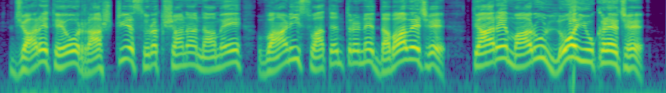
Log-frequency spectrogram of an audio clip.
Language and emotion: Gujarati, angry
